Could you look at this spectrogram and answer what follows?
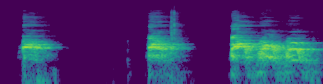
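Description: A dog named Farley barks three times, close and loud, with two short single barks and then a longer, drawn-out double bark, separated by silence.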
